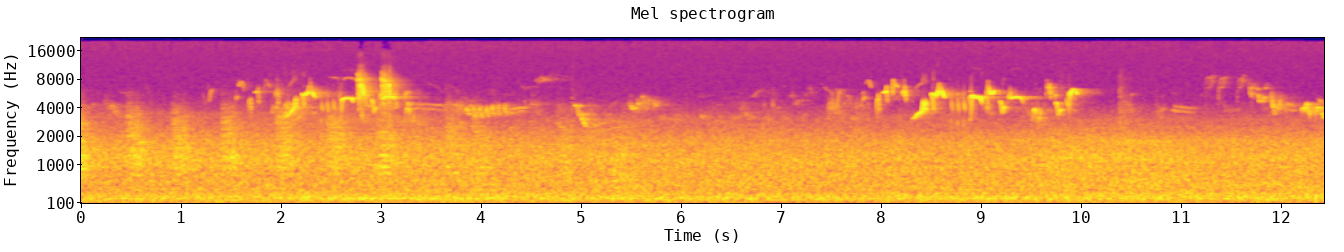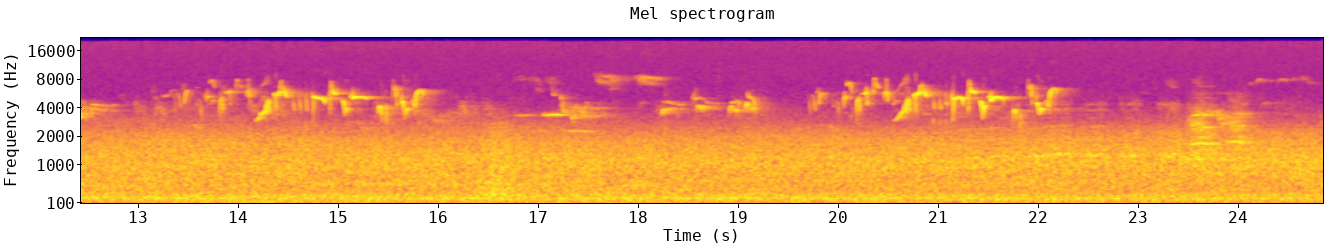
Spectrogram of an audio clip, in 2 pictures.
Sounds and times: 0.0s road noise in the background 24.8s

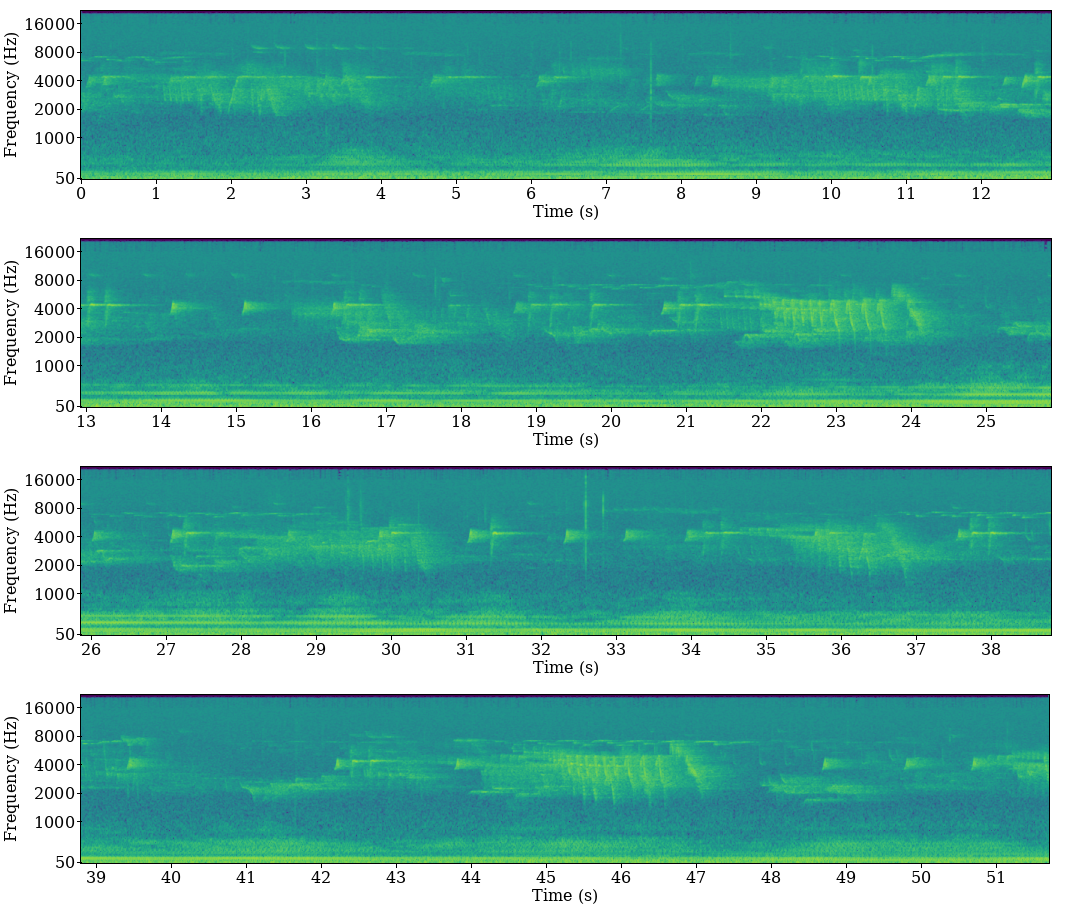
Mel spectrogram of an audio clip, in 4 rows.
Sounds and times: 5.6s Birds 51.7s
6.6s airliners 51.7s

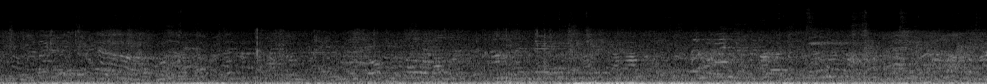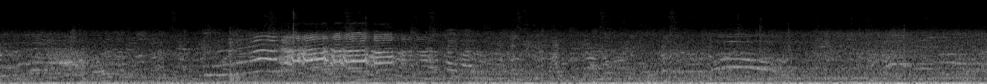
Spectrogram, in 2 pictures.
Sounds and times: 6.7s kids playing soccer and joking around 19.6s

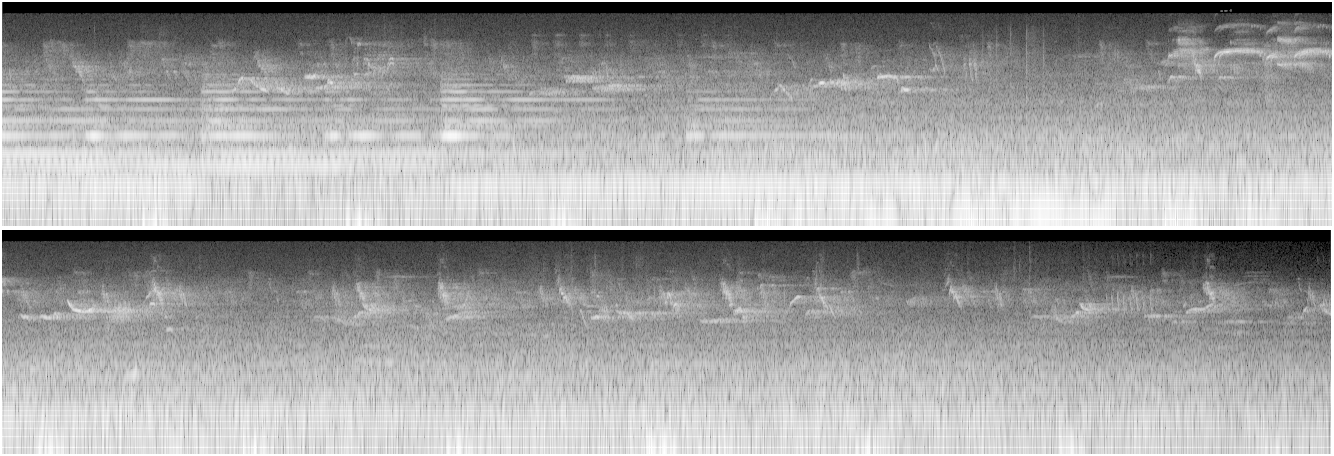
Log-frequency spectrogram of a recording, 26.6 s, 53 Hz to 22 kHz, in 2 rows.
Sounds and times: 0.0s church bells 12.1s

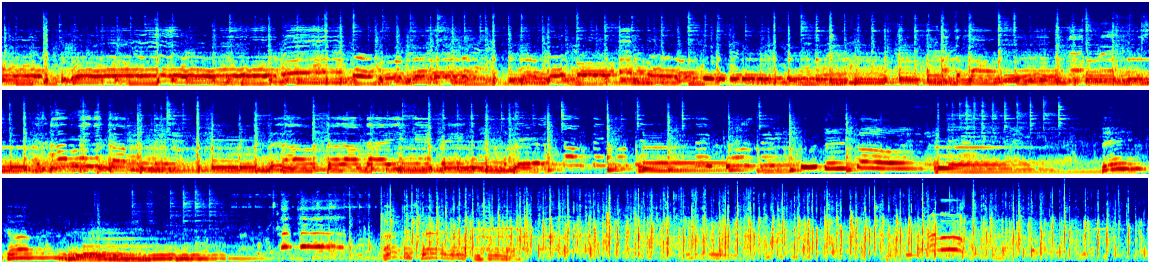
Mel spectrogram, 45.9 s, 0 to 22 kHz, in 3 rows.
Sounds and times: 0.0s drums 29.9s
0.0s guitar 37.6s
31.4s drums 34.2s

